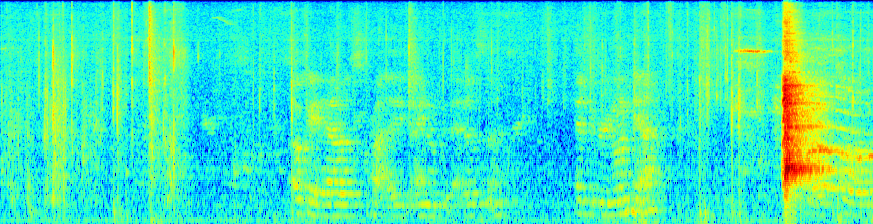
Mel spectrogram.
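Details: During deworming and nail trimming of six-week-old Cavalier King Charles Spaniel puppies, quiet talking and faint puppy noises give way to a single sudden loud bark near the end, in a small indoor room.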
